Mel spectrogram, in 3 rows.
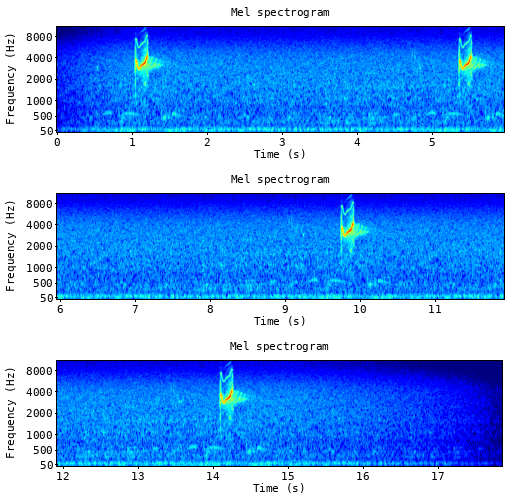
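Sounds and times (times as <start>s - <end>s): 
spotted redshank whistled flight call: 1.0s - 1.6s, 5.0s - 6.0s, 9.3s - 10.4s, 13.4s - 14.8s.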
